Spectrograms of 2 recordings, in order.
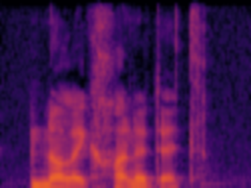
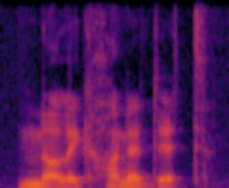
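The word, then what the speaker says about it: Nollaig Shona Duit: Nolig Honadit. – Can you repeat that? – Nolig Honadit. – Nolig Honadit.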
